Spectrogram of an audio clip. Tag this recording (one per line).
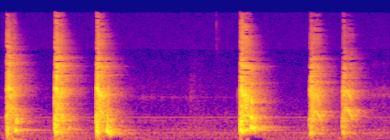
cold
coughing
flu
